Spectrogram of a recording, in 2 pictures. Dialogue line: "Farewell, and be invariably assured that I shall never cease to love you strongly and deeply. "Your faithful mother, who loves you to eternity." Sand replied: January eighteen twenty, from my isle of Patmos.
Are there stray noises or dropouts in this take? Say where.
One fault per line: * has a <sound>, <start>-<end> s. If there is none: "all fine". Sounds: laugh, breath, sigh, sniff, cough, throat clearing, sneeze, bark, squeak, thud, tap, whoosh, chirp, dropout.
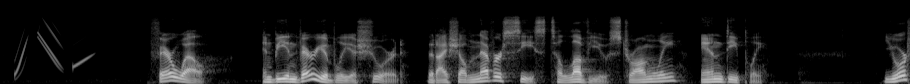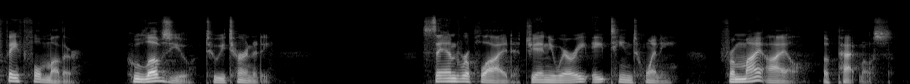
* has a chirp, 0.1-1.0 s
